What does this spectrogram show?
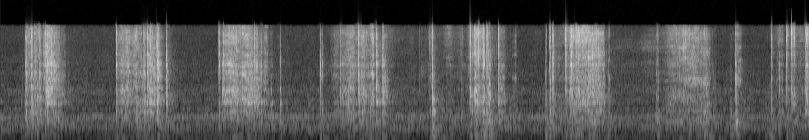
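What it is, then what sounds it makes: Plastic remote control. Long nails tap and scrape across the rubber buttons of a small, hollow black plastic DVD remote control. Bursts of bright, dry rasping and clicking come in an irregular rhythm, with quick sharp taps between longer scratchy strokes.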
